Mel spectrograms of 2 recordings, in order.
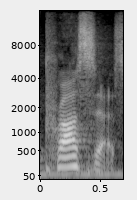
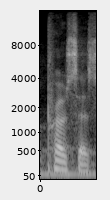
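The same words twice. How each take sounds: First: The word has a non-Canadian pronunciation. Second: The word has a Canadian pronunciation.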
